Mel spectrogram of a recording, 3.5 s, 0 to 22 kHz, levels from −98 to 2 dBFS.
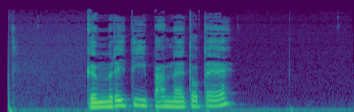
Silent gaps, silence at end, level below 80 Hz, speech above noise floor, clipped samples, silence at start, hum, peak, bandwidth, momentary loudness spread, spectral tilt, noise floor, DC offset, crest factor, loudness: none; 0.6 s; -52 dBFS; 30 dB; under 0.1%; 0.1 s; none; -10 dBFS; 16 kHz; 15 LU; -6 dB/octave; -57 dBFS; under 0.1%; 20 dB; -27 LUFS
